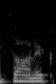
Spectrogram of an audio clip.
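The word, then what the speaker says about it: Chthonic: I'm Thonic. The CH is silent.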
